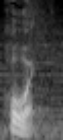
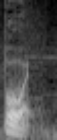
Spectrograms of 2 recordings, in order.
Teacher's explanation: La glide W entre les voyelles O et E.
